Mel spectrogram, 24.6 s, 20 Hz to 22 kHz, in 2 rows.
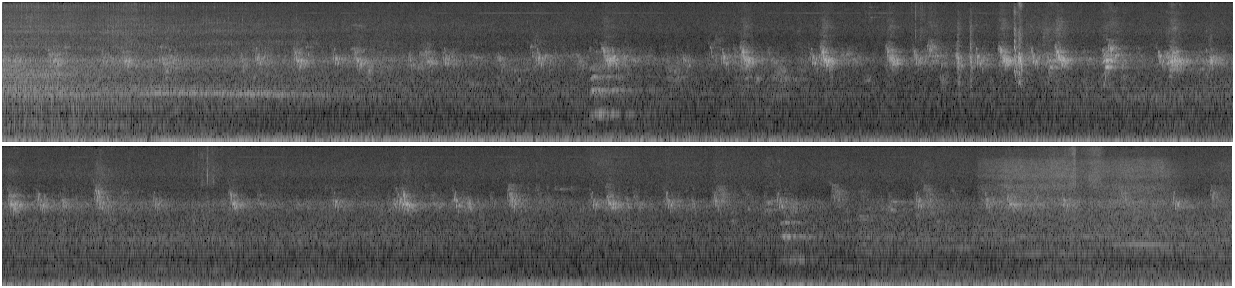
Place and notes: Sec., Daren Rd., Dacun Township - in the Park
in the Park, sound of the birds, Traffic sound, Children's play area
Changhua County, Taiwan, 6 April 2017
